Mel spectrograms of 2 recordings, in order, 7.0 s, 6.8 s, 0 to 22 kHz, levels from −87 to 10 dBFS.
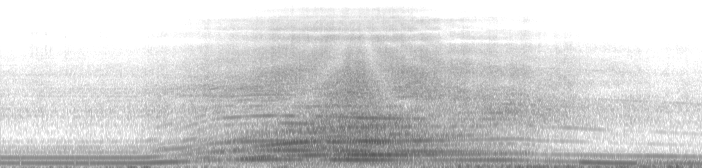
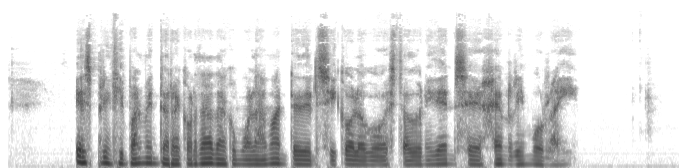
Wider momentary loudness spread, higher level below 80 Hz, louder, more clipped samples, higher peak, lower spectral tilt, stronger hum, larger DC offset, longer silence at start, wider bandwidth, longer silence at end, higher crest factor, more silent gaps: first, 16 LU vs 7 LU; first, -44 dBFS vs -50 dBFS; second, -32 LUFS vs -20 LUFS; neither; second, -12 dBFS vs -2 dBFS; about the same, -5.5 dB/octave vs -5.5 dB/octave; neither; neither; second, 0 s vs 0.75 s; first, 19 kHz vs 12 kHz; second, 0 s vs 1.05 s; about the same, 20 dB vs 18 dB; neither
